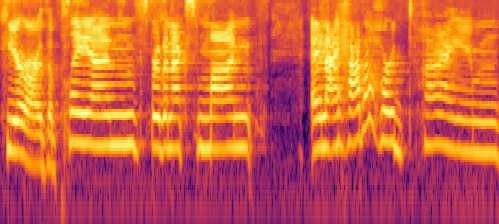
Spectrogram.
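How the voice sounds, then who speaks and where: A woman speaks loudly in a high pitch. Her pace is very slow. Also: ordinary pitch variation. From US South, Atlanta, Georgia. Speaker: realtor, podcast guest. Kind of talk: casual chat.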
